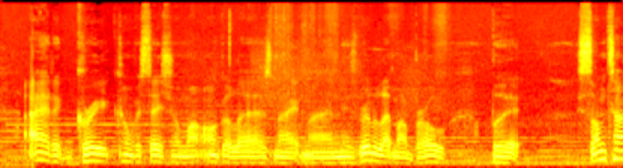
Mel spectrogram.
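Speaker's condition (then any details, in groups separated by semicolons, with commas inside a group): No condition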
